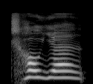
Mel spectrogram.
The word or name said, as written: chou1 yan1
